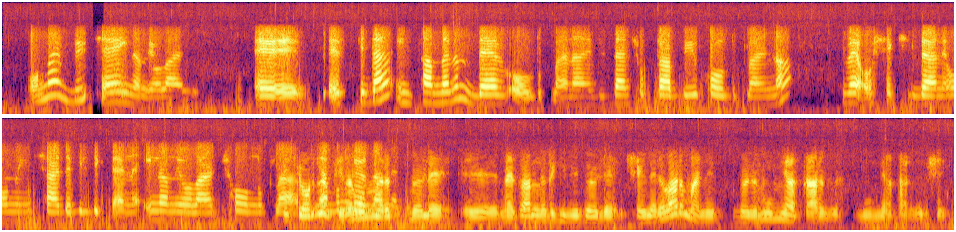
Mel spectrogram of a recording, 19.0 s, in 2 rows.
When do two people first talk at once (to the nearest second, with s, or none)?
12 s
